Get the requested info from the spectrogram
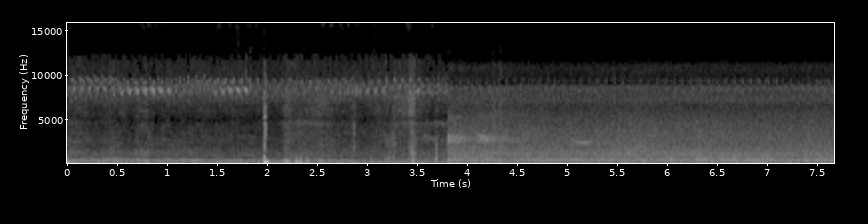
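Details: An autumn honey bee hive being closed up after inspection: frame knocks and scraping in the first half, then a steady, low, continuous buzz of the colony takes over.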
